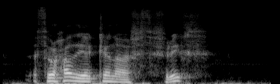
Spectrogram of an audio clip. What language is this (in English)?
Kabyle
